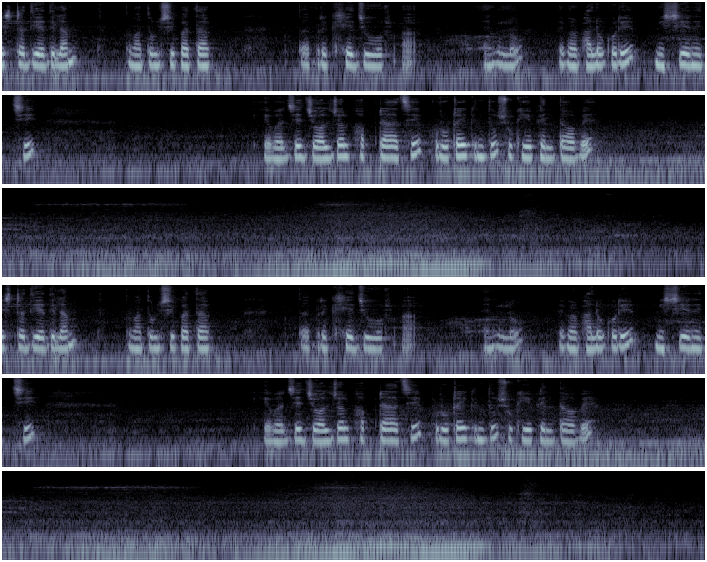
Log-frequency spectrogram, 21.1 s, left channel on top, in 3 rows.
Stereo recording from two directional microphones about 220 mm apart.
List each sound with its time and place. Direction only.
0.3 s a woman's voice: 15° left (ahead or behind)
9.6 s a woman's voice: 15° left (ahead or behind)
